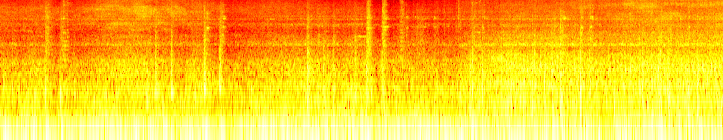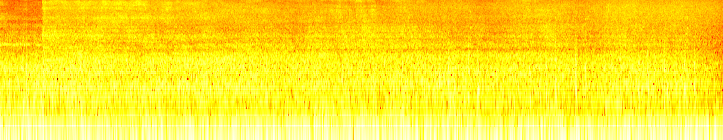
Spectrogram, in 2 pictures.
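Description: Narrow-gauge train carriage running along the track. Wheels click over rail joints in the first several seconds, then a faint thin squeal sets in as the train rounds a curve. From about halfway through a louder, steady rush of running noise and wind takes over.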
